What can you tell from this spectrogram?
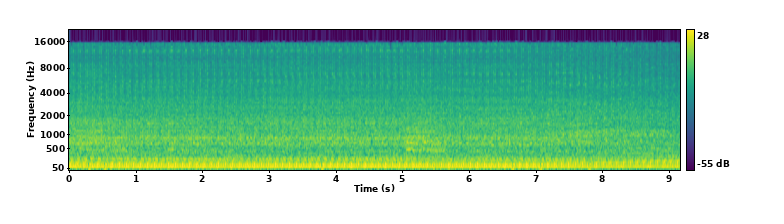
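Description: International Harvester 350 Utility tractor engine running steadily at idle.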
